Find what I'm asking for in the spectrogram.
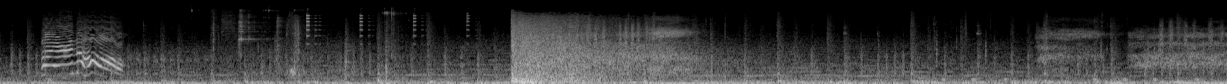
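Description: A grenade explodes in XCOM 2: War of the Chosen as a single loud, broadband boom midway through, amid mechanical clicks, scattered game effects and voices talking.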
